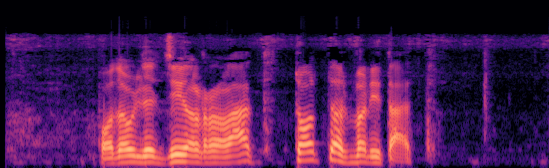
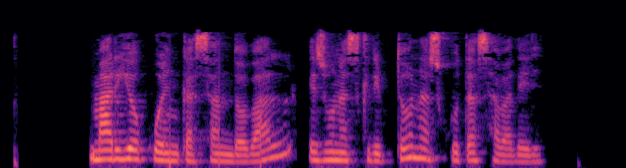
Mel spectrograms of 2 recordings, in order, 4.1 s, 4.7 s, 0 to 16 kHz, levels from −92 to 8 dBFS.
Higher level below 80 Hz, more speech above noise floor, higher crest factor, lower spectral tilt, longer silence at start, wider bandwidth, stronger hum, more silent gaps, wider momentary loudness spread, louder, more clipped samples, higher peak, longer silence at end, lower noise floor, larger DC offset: about the same, -58 dBFS vs -58 dBFS; second, 36 dB vs over 65 dB; second, 14 dB vs 20 dB; first, -6 dB/octave vs -4 dB/octave; about the same, 0.75 s vs 0.65 s; second, 7.6 kHz vs 8.4 kHz; neither; second, none vs 2.23-2.31 s; about the same, 8 LU vs 10 LU; first, -12 LUFS vs -25 LUFS; neither; first, 0 dBFS vs -6 dBFS; first, 0.85 s vs 0.65 s; second, -48 dBFS vs under -90 dBFS; neither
